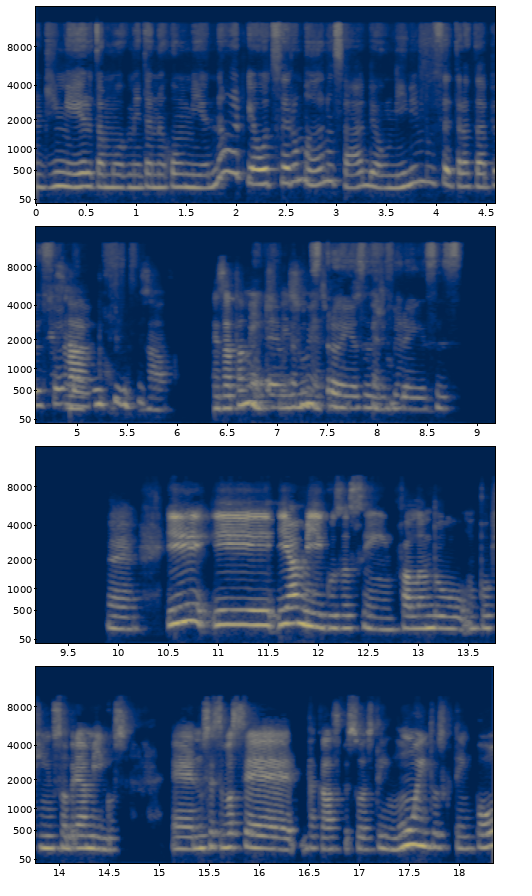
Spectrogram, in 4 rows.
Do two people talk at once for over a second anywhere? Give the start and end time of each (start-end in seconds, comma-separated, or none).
6.7-8.2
